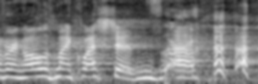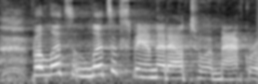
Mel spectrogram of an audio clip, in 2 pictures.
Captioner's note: laugh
